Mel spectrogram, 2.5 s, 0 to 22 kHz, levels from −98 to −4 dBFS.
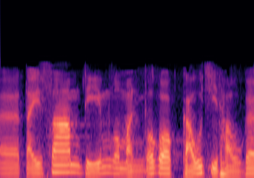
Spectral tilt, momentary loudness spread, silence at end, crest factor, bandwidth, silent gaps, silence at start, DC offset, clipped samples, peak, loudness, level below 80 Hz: -11 dB/octave; 6 LU; 0 s; 16 dB; 5.2 kHz; none; 0 s; under 0.1%; under 0.1%; -12 dBFS; -27 LUFS; -54 dBFS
